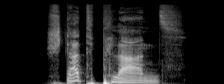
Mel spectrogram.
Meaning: genitive singular of Stadtplan
- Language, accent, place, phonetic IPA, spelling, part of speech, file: German, Germany, Berlin, [ˈʃtatˌplaːns], Stadtplans, noun, De-Stadtplans.ogg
